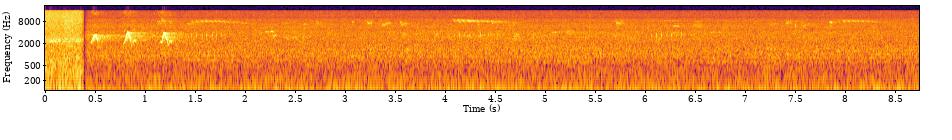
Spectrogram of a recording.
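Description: Bird chirping three short times in quick succession, followed by a few faint, high calls from birds further off over a quiet, steady background.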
